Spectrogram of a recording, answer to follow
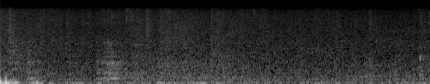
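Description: Quiet outdoor background: a steady, even hiss with no distinct event, and a faint voice about a second in.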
